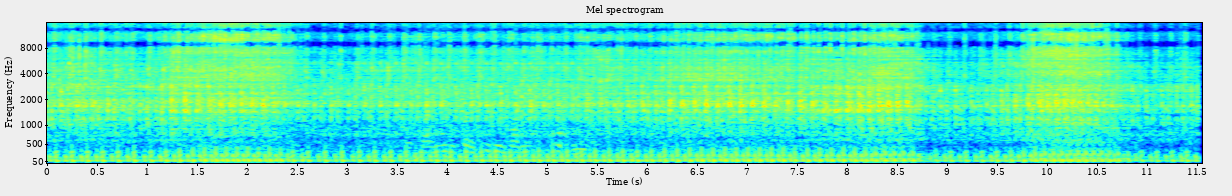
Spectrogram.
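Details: Yamaha Drag Star XVS650 V-twin idling: busy rapid mechanical clatter over lumpy exhaust beat; noisy engine, source undiagnosed, owner seeking diagnosis help.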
